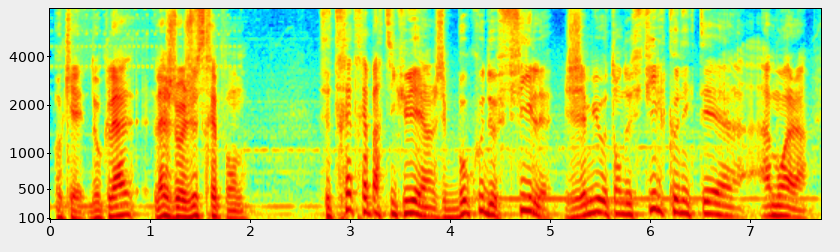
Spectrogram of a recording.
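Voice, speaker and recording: A man's voice: medium pitch, animated, normal speed, faint music behind. A man hosting his video channel, answering questions in a candid, hesitant way and sounding a bit nervous. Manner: hesitant, candid, many fillers and restarts. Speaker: youtuber host. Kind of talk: casual talk, answering interview questions.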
